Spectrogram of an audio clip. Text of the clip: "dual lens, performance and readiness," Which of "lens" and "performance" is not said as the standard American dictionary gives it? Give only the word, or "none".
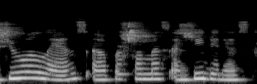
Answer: lens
